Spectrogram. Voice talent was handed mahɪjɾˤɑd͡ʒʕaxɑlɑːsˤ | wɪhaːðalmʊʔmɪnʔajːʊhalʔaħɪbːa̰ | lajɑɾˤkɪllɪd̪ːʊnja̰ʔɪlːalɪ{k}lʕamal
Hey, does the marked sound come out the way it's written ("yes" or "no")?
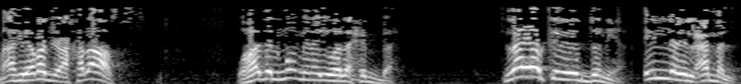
no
